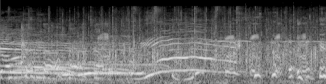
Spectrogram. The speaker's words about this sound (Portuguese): receba o aplauso do nosso auditório.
